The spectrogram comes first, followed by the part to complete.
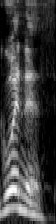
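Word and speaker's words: Gwynedd: She's in Gwyneth. Is how do you say that Christian? Oh, Gwyneith.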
